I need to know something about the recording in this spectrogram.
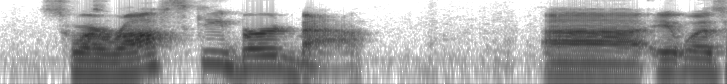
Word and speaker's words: Swarovski: this uh SW I never say it right Swarovski bird bath uh it was her mom's and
